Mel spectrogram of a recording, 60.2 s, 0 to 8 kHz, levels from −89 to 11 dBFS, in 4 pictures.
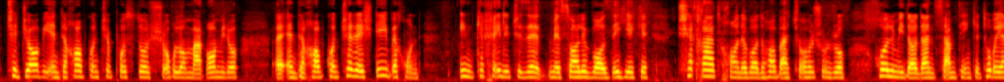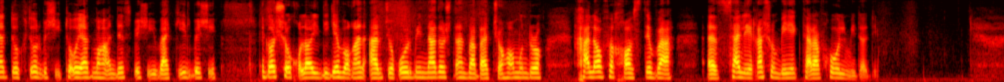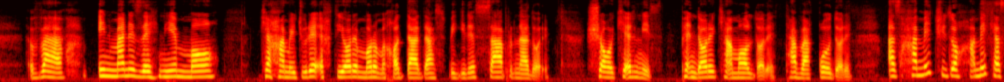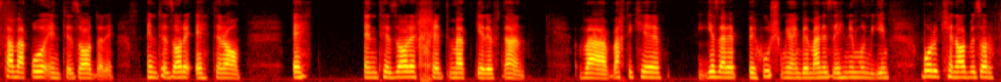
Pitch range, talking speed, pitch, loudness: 175-200 Hz, 120 wpm, 190 Hz, -20 LUFS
